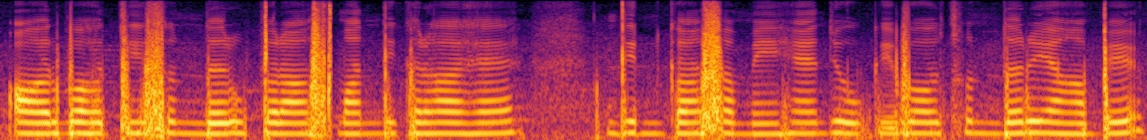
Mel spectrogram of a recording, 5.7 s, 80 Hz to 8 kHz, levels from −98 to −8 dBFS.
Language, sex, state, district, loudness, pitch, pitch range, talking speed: Hindi, female, Punjab, Pathankot, -16 LUFS, 225 Hz, 225-230 Hz, 210 wpm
